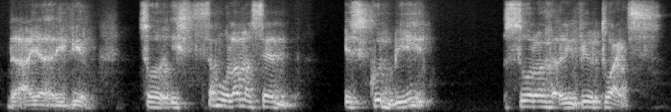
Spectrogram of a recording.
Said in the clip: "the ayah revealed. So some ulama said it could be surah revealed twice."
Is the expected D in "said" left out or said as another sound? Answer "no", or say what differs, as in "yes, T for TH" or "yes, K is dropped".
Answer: no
